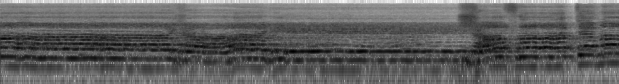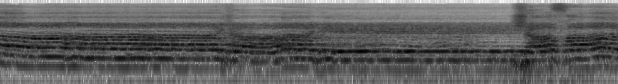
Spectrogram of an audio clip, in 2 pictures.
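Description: A male reciter singing a noha, an Urdu lament, in long, drawn-out notes that slowly rise and fall in pitch.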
